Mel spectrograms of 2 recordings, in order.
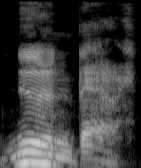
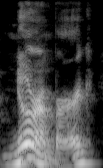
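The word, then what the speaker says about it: Nürnberg: Nuremberg not Nuremberg but Nuremberg. That would be how you would pronounce Nuremberg in German.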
